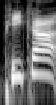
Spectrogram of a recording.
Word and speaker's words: Pika: Pika as in Pikachu.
